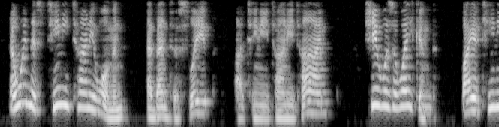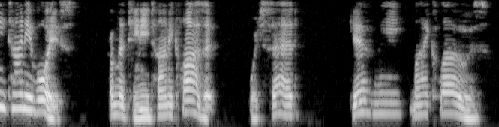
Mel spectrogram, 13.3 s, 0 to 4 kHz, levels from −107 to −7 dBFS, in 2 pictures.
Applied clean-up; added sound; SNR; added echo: none; none; none; none.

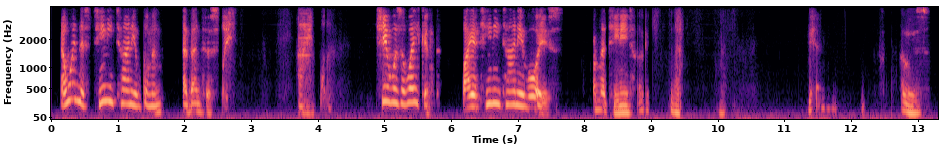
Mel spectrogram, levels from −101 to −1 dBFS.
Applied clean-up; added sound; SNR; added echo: neural diffusion model UNIVERSE++.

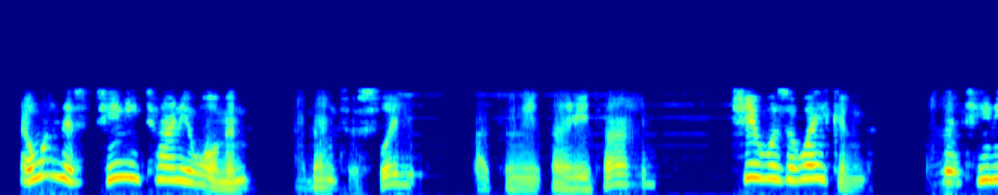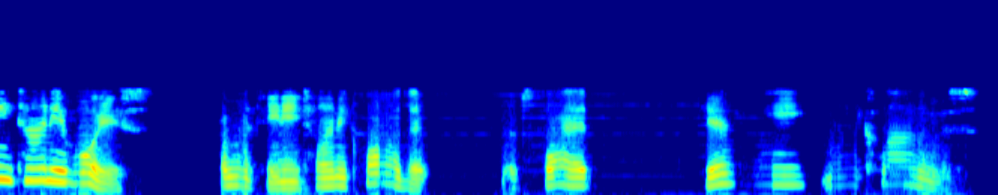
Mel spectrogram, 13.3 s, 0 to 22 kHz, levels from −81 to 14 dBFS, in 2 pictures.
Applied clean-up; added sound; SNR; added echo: neural separator model SepFormer WHAM!.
